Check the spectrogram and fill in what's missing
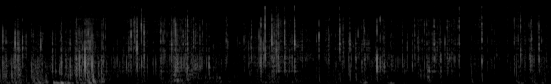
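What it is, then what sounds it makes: Plastic-wrapped tissue pack. A pocket pack of paper tissues in a plastic wrapper is squeezed and crumpled with fingertips. It makes a dense run of bright, crisp crinkles and crunches with almost no low end. The short snaps die away quickly at a fairly quiet level.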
